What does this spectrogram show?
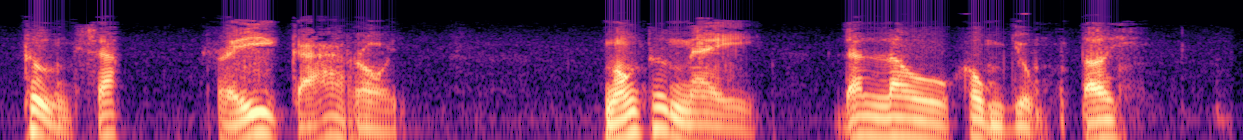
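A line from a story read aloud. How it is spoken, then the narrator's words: Sighing. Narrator (Vietnamese): thở dài nói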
